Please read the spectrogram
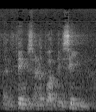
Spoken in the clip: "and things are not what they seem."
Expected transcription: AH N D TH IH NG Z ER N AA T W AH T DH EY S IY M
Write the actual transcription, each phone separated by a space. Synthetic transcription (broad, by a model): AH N TH IH NG Z ER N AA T W AH T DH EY S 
